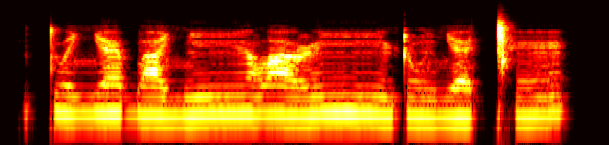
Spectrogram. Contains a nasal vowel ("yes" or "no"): yes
